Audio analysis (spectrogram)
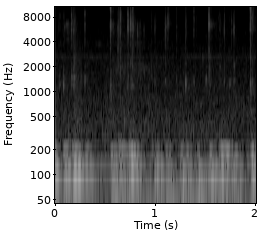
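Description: Rapid typing on a computer keyboard, a steady stream of quick, close clicks and taps with a low thudding undertone, no voices.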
